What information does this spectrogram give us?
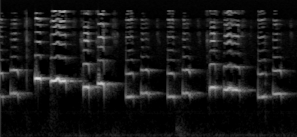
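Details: Pet cockatiel whistling the Pythagora Switch opening theme indoors: clear, pure whistled notes in a bouncing melody, short phrases stepping up and down, with one long held note.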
